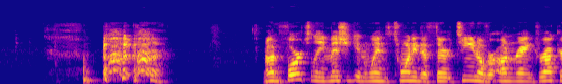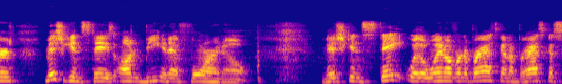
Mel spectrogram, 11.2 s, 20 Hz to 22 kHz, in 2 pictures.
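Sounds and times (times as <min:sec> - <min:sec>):
speech: 0:00.8 - 0:01.8, 0:02.6 - 0:11.2
throat clearing: 0:00.8 - 0:01.8.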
